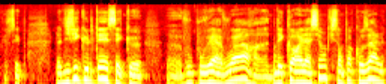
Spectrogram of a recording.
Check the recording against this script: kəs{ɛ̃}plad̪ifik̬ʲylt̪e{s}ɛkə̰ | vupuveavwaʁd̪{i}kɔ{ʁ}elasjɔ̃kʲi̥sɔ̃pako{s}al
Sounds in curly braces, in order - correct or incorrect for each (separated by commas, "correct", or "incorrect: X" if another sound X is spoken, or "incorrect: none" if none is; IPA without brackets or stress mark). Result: incorrect: ɛ, correct, incorrect: e, correct, incorrect: z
